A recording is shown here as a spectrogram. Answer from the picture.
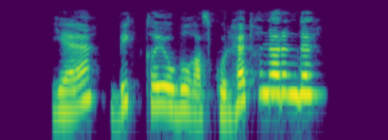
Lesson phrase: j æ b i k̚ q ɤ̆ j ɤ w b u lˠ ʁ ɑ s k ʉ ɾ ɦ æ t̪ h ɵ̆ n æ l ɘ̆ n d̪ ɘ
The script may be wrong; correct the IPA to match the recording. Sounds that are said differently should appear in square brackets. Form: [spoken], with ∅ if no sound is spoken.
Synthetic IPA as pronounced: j æ b i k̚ q ɤ̆ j ɤ w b u lˠ ʁ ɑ s k ʉ ɾ ɦ æ t̪ h ɵ̆ n æ [ɾ] ɘ̆ n d̪ ɘ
